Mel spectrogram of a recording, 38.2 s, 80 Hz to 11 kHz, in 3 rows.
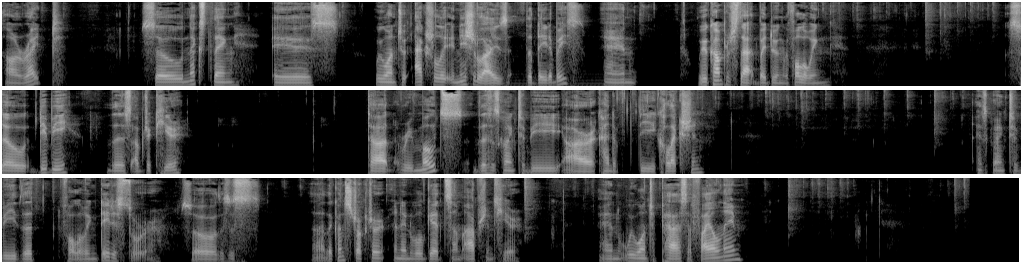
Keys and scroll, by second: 29.0 alt+c, 30.4 alt+c.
